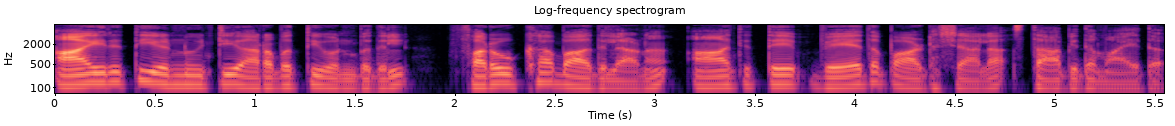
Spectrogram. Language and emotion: Malayalam, neutral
